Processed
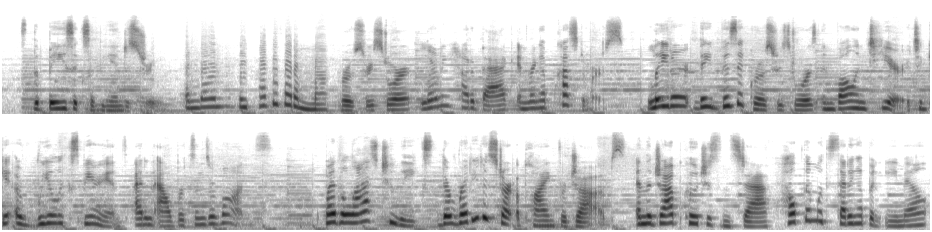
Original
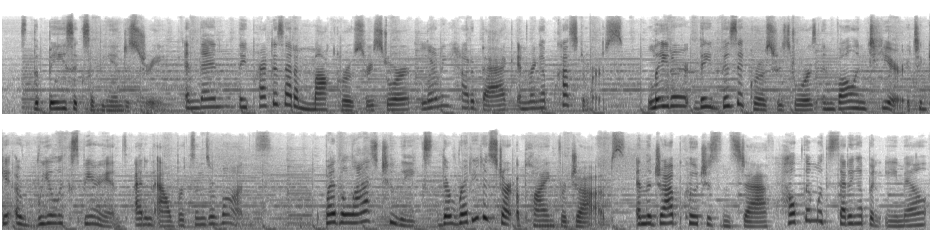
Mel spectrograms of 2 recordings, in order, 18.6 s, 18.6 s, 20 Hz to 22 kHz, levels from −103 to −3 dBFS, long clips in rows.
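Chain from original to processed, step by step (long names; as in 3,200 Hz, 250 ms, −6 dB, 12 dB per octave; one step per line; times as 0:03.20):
0:01.49–0:03.41: running median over 41 samples
every bin expanded away from the loudest bin 1.5 to 1
level −2 dB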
